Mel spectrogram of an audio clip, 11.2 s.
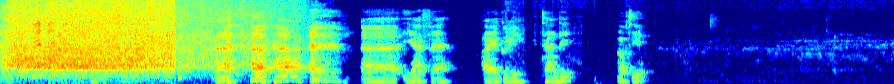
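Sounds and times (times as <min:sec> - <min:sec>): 
people chuckling: 0:00.0 - 0:01.5, 0:02.2 - 0:04.2
people clapping: 0:00.0 - 0:04.0
speech: 0:02.8 - 0:04.2, 0:05.1 - 0:08.2.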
